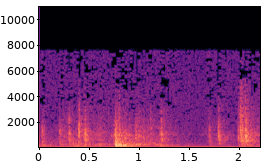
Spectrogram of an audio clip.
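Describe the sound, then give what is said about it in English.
A door is forced open with a kick from regulation police boots: one heavy, low thud stands out, with a few faint bumps and creaks around it. “It's the only door in the place. Open it. You've got keys, haven't you? I've got no keys. Then I'll open it. Stand clear. Some use for regulation police boots, after all.”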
